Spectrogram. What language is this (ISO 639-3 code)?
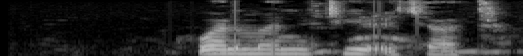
luo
